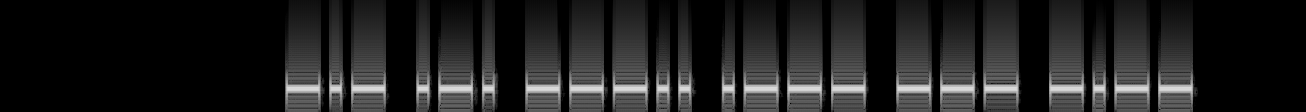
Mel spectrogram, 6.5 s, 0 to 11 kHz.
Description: Morse code, heard as a keyed tone, about 22 wpm, 700 Hz. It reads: KR8JOY
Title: USA Call Signs - 6 Characters - Repeated 3x - 22wpm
